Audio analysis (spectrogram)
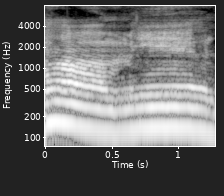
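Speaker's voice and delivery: very soft, dragging drawl with zero enthusiasm. Reacting to the idea of cooking dinner: unenthusiastic. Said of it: "You sound really enthusiastic".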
